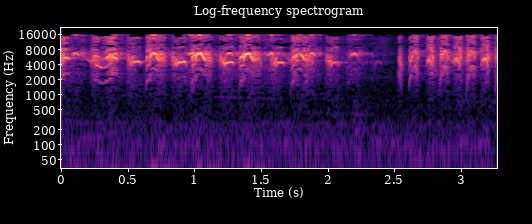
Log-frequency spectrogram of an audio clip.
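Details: Oriental magpie-robin song, called sogon: a dense run of high, buzzy, twittering notes in rapid bursts, a brief pause near the end, then more quick chirping phrases.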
